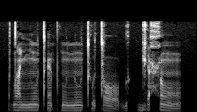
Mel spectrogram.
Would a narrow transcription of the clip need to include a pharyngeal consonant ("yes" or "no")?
yes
